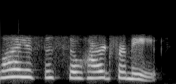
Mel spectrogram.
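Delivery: high yelling. Retelling a therapy session where she yelled at the therapist: retelling own yell, put on. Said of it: "just yelled at our therapist".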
